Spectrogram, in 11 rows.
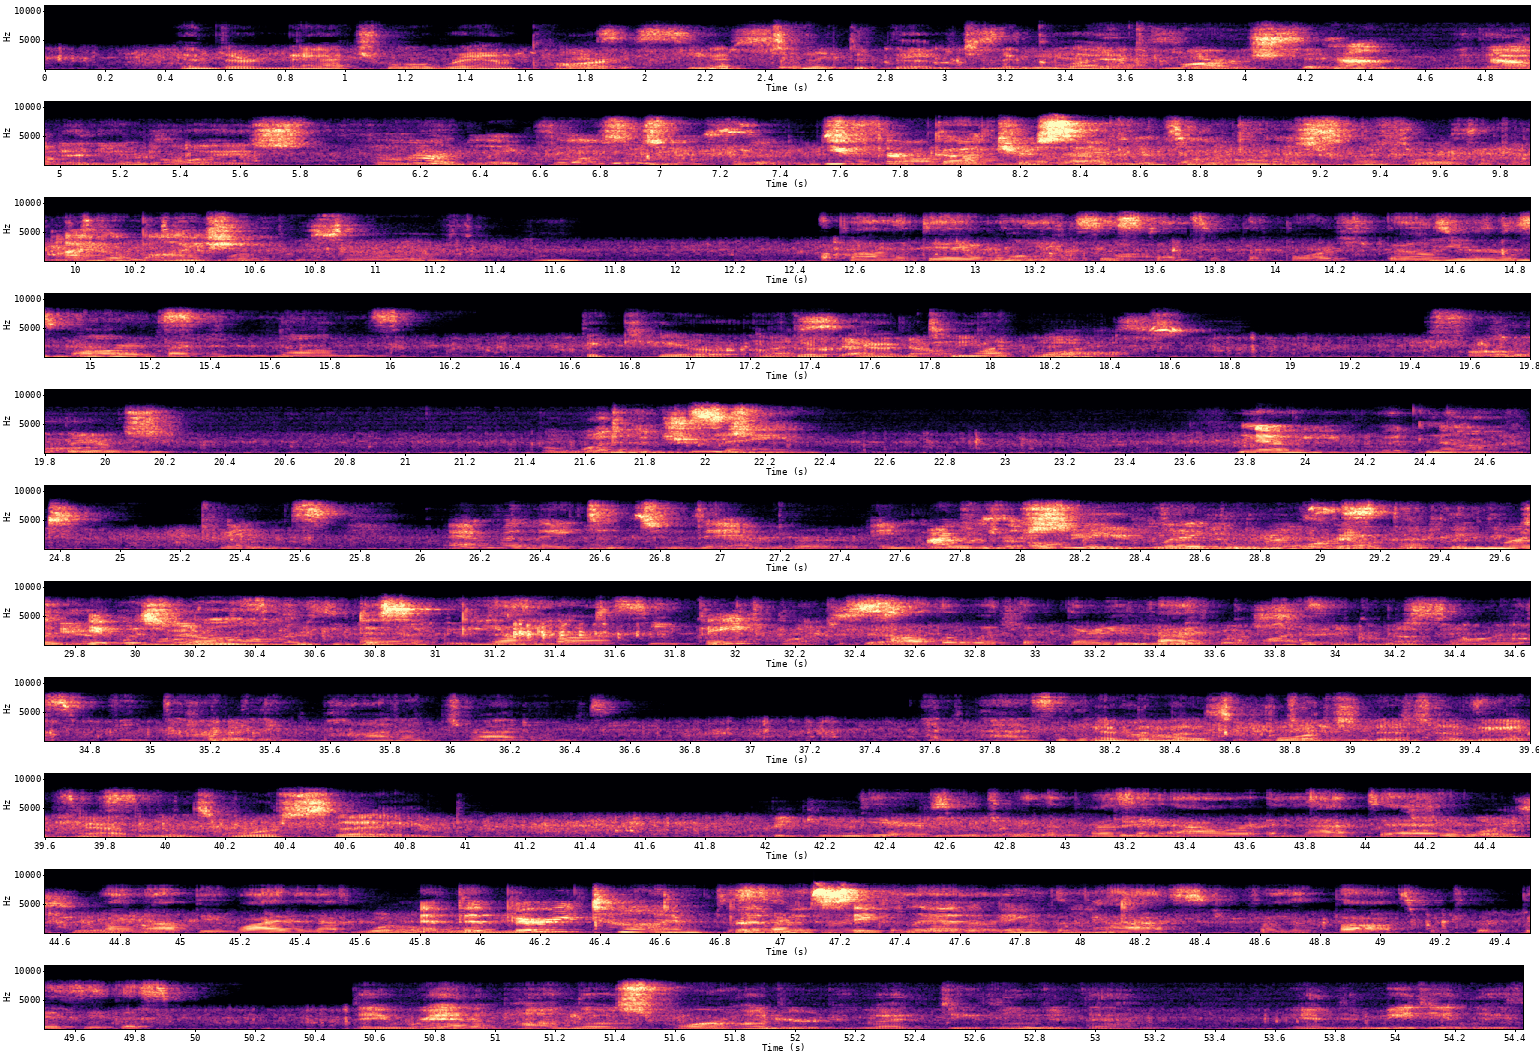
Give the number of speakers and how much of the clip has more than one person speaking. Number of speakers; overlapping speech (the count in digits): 8, about 57%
